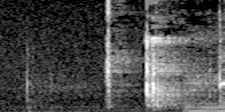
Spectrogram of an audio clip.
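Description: A utensil clinks and scrapes against a bowl while mayo is stirred into a sushi cake mixture, with a few sharp taps and a soft lower hum near the end.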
